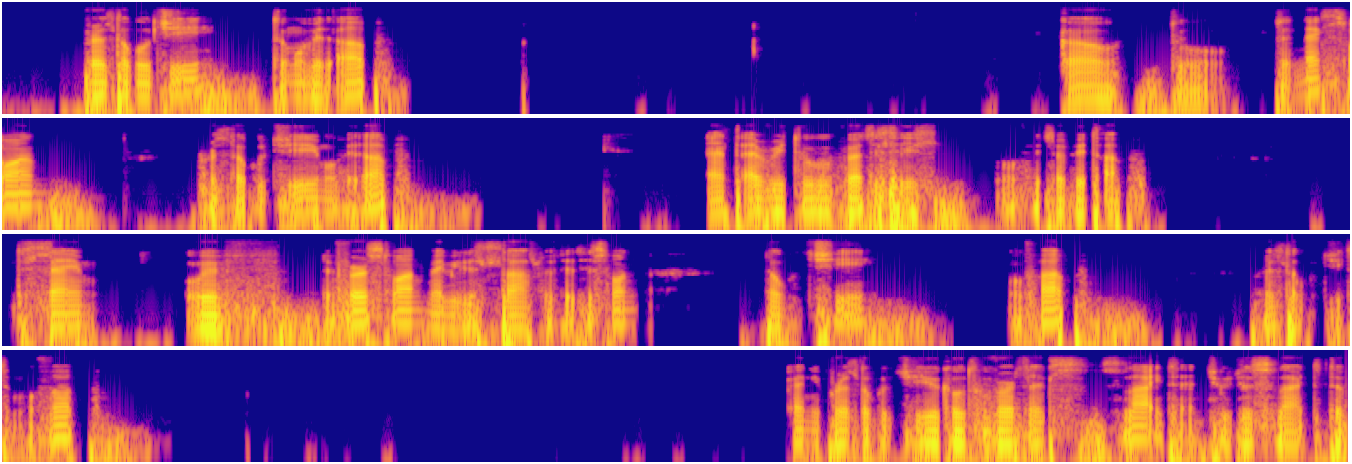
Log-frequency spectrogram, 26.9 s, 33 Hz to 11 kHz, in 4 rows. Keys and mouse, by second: 0.9 g, 7.8 g, 10.2 g, 12.0 g, 14.2 KP_1, 17.2 g, 19.8 g, 22.0 click, 22.0 g, 24.2 g.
